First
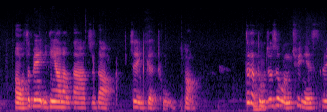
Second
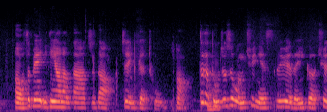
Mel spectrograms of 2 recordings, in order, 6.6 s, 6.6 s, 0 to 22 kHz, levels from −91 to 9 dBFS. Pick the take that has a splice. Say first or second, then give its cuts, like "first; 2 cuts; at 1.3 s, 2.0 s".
second; 2 cuts; at 2.4 s, 3.8 s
